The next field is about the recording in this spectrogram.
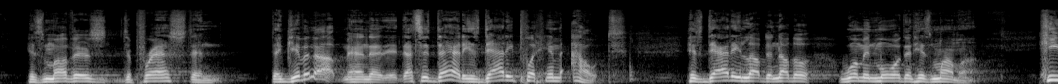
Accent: American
